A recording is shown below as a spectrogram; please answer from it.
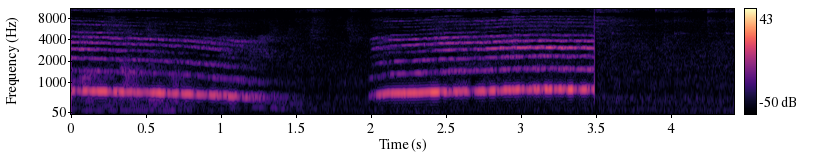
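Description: Conch shell (shankha) blown in two long, steady notes: the first sags in pitch and fades out as the breath runs out, and after a short pause the second rises into a steady note and cuts off sharply. This is the conch sounded during the Bengali Bhai Phota ritual.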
